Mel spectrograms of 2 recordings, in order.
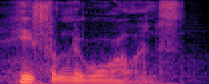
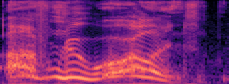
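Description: First: Said in the usual way. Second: High, louder mock threat, hammed up; exaggerated parody of a scary line; mock tough guy. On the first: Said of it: "Did that scare anybody?". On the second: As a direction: glare and announce it like a comic menace. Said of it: "if I looked at you and said".

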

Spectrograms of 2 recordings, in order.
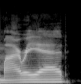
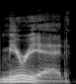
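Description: First: "myriad" with a long I in the first syllable; corrected pronunciation. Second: "myriad" with a short first vowel, not MY; mispronounced myriad. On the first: Retold or imitated. Quoting the man who corrected him, "myriad" said MY-ree-ad. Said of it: "he's like, "It's actually myriad". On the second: Shown as a demonstration. Recalling a word he used before being corrected, "myriad" said MEER-ee-ad. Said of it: "U S C fuck corrected me".

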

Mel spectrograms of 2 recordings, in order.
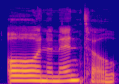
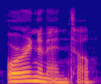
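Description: First: Ornamental with no r sound after the vowel, said "onamental"; non-rhotic ornamental. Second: Ornamental with a clear r after the first vowel, "orrnamental"; rhotic ornamental. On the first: Host copying Daniel Craig's film line, non-rhotic ornamental. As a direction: drop the r in ornamental like a Southern gentleman. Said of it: "Hear how he says ornamental". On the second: Host giving her own everyday rhotic ornamental. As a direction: say ornamental with its r sound, as a rhotic speaker. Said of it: "where I would say ornamental". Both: Shown as a demonstration.

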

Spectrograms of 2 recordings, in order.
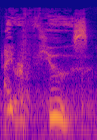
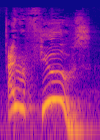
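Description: First: Slow unvoiced whisper; hissed whisper. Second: Firm refusal. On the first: Woman alone refusing to leave, slow whisper. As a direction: refuse under your breath. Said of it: "she hissed". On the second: Acted. Woman repeating her refusal aloud, high and firm.

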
